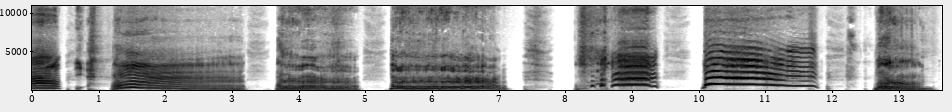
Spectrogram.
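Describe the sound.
A voice loudly imitates a red Volkswagen Slugbug with a roaring coffee-can muffler coming down the road, in several long, gravelly revving bursts separated by short pauses, forceful with rising and falling pitch.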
